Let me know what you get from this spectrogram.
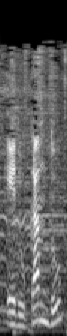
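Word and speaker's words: Educandoo: Se llama Educandu, aunque se escribe Educando-o, con dos O's.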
